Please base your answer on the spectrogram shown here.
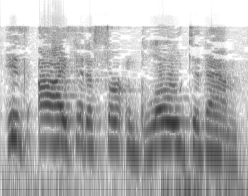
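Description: A woman reading a children's picture book aloud as a storyteller, with deliberate, expressive delivery. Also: fairly high pitch, lo-fi sound. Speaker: read-aloud storyteller, art teacher.

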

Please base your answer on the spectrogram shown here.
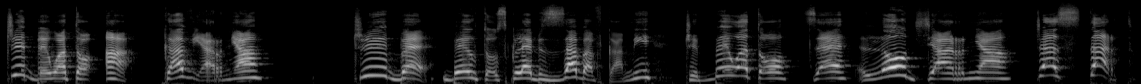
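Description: A woman's voice: high voice, sing-song, very slow, vocal fry, sharp tone. A woman presenting a scripted quiz for children in a playful, encouraging, exclamatory way. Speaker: children's quiz show host.

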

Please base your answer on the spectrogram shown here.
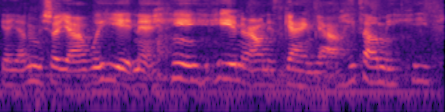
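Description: A young woman talks to her viewers through a cold, her voice stuffy and nasal. She rambles on in a chatty, relaxed way, and her low-pitched voice is caught by a phone held at arm's length. The recording carries a clear hiss of background noise from the house. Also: a little fast, dull audio. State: congested with a cold. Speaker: family vlogger. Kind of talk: casual vlog chat to camera. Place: bedroom at home, indoors. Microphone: phone camera held at arm's length. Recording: noisy home phone recording.

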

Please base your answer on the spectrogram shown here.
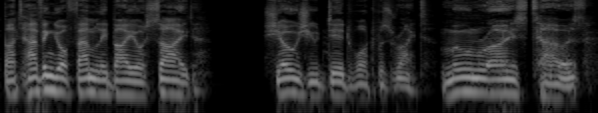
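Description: A low, measured male voice for a solemn elf druid healer in a fantasy game. He speaks earnestly, with formal, careful phrasing. The sound is dry, with no room on it. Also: a bit bright, dry recording. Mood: calm, earnest. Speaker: video game character voice actor.

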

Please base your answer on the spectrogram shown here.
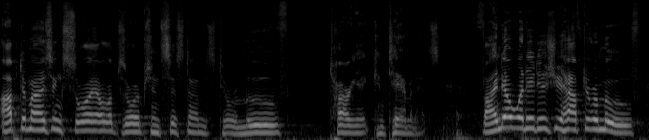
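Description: An older man in his sixties with a slightly raspy voice, giving a blunt, folksy conference talk from a podium mic in a hotel meeting room, joking and asking the audience questions. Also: high voice, expressive, unhurried, a little mellow. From Massachusetts, USA. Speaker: conference speaker. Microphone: stand mic on a podium.

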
